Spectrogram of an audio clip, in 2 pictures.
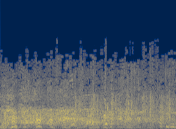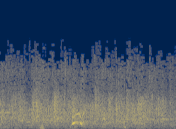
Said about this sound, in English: I think we'll give you a bonus point for that round of applause, because your remark gained that spontaneous reaction of the audience.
